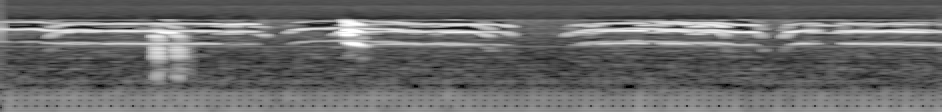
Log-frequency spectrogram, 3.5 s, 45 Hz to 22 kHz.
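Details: Female peregrine falcon, Lublin, Poland, 23 April 2024, trying to feed her chicks. Two short, sharp calls stand out against continuous thin, whistled whining with slight pitch wobbles, plus a low hum.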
